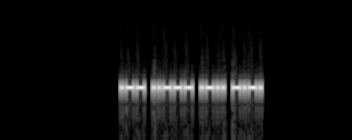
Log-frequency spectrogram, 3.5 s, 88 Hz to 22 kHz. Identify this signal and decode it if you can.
Morse code, heard as a keyed tone, about 46 wpm, 700 Hz. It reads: W2LC
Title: USA Call Signs - 4 Characters - Repeated 2x - 45wpm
